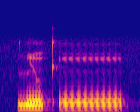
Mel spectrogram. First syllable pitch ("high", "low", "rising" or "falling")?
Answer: high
